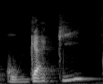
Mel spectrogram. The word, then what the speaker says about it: okugake: Hacen una, hacen una, mm, un ritual que se llama okugake. El okugake, o kugaki, como se pronunciaría, pero se escribe okugake, es correr mil maratones en mil días.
